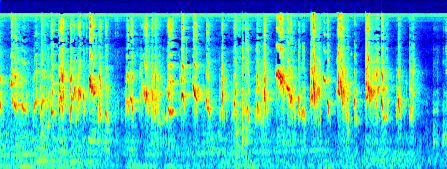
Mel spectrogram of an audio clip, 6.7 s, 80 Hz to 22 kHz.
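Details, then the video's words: Canary singing a bülbül-style slavujar song, recorded in Ankara in 2023: a continuous stream of rapid, rolling, buzzy trills and warbled notes, sliding up and down, with brief pauses between phrases. "SLAVUJAR BÜLBÜL ÖTÜMLÜ KANARYA"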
